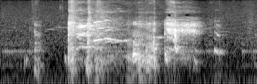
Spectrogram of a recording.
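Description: Young men laugh together.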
